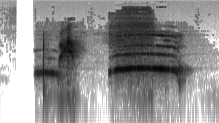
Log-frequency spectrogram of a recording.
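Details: Angry cat during a fight: a brief hiss-like burst, then a drawn-out, steady, tonal yowl lasting about a second, strongly harmonic and ending with a slight downward bend.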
